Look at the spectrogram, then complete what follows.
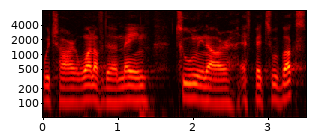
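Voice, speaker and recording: A man with a French accent at a medium pitch and a fairly slow pace. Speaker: software engineer, conference speaker. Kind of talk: conference talk. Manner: hesitant, many filler sounds.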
